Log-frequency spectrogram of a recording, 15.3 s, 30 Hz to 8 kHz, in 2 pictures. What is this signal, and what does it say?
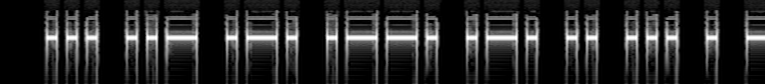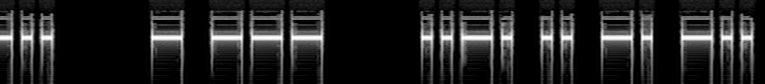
Morse code, heard as a keyed tone, about 12 wpm, 650 Hz. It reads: SURPRISED TO FIND
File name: 01-Chapter-01 12 WPM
